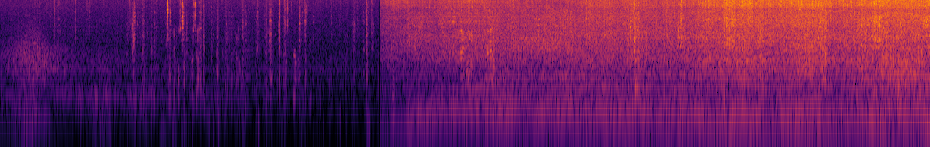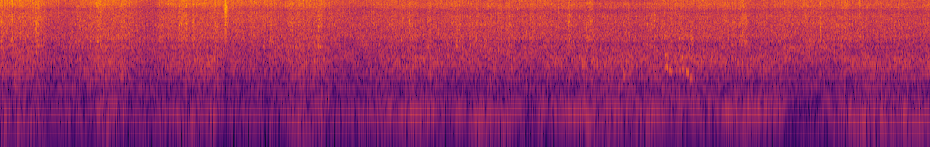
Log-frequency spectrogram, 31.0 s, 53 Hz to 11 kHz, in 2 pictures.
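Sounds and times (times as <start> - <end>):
engine running: 6.3 - 31.0.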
